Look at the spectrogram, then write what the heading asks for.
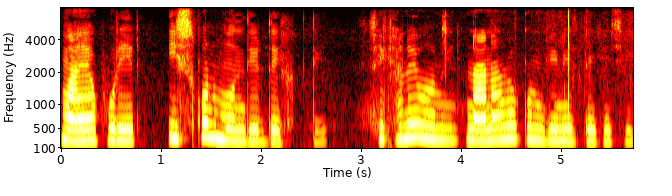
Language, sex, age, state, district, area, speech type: Bengali, female, 45-60, West Bengal, Hooghly, urban, spontaneous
